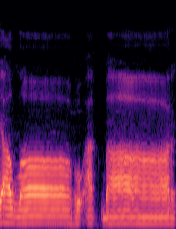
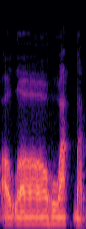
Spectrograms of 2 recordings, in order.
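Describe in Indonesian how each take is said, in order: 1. Vokal setelah b dalam 'akbar' dipanjangkan. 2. Bunyi w disisipkan sebelum 'akbar'. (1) "Jangan lagi dibaca panjang ba-nya" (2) "seolah-olah ada waw"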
